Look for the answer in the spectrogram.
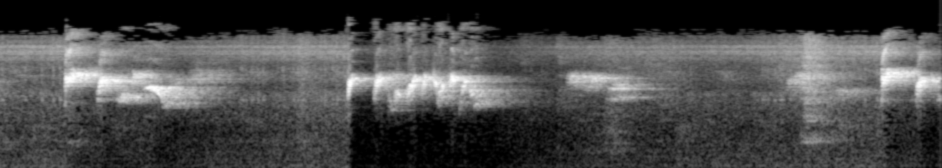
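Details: Red-whiskered bulbul, locally jambul, singing every day for training; clear whistled phrases sliding downward, a busy rapid warble in the middle, pauses with faint background hiss.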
